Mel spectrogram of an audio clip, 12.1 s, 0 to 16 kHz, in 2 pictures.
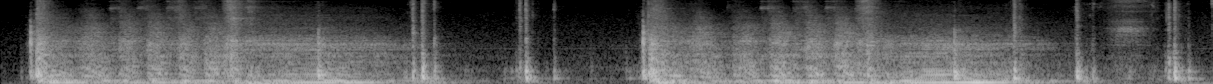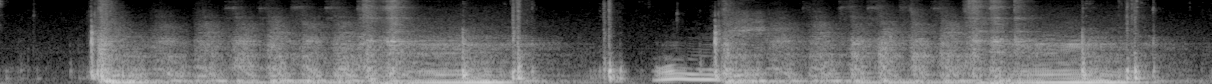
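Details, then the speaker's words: Plugs 1 and 2 could not be removed, and it may be too rich after last running on choke; long cranking bursts with one cylinder occasionally catching but never running; cranking with one cylinder firing. "so i'm gonna see if we can get a running on one and it'll bring the others into life"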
